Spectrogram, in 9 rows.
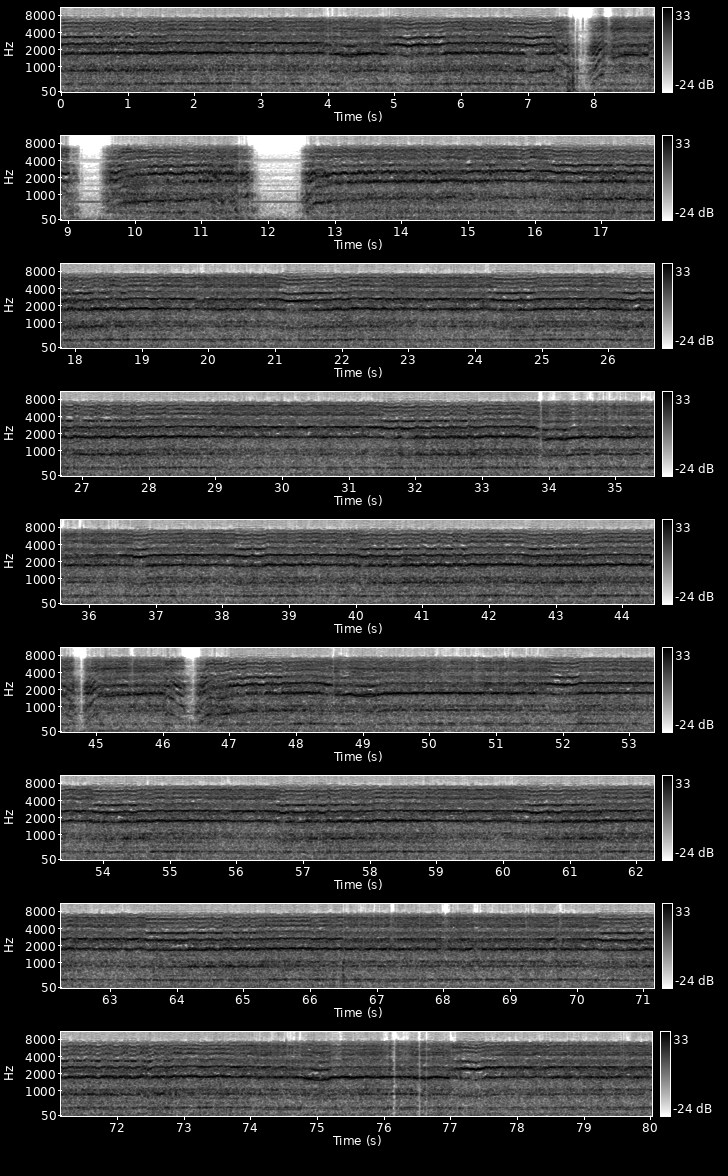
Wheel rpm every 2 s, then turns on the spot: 220, 230, 220, 200, 110, 130, 150, 230, 210, 230, 220, 230, 230, 220, 230, 230, 220, 230, 230, 230, 210, 220, 160, 160, 220, 230, 230, 230, 220, 230, 220, 230, 220, 230, 230, 220, 220, 230, 230, 220.
8-10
